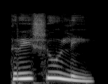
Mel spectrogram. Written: ತೆರೆಸೇಲೆ

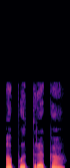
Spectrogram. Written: ಅಪುತ್ರಿಕ

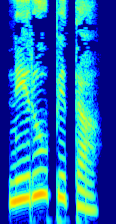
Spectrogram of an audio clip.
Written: ನಿರುಪಾಧಿ

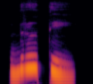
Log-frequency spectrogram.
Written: ದ್ರುತಿ

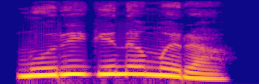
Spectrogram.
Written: ಮುರಿಗಿನಮರ

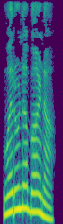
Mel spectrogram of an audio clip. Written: ವರುಣಬಾಣ

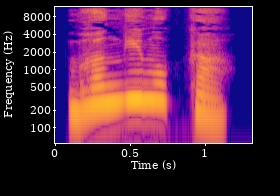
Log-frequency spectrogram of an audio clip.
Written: ಬಂಗಿಮುಕ್ಕ

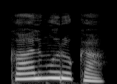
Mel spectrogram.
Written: ಕಾಲಮುರಿಗೆ

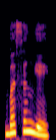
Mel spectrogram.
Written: ಬಸಂಗೆಯ್

